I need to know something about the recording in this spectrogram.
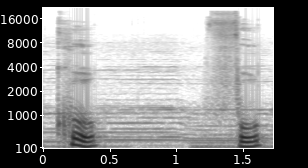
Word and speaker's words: كُفُوًا: It reads Kufuwan.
